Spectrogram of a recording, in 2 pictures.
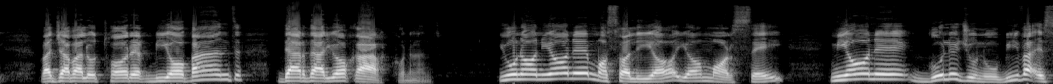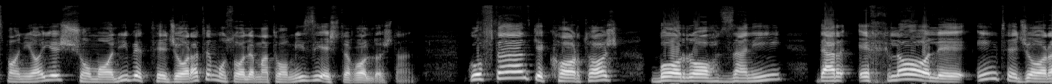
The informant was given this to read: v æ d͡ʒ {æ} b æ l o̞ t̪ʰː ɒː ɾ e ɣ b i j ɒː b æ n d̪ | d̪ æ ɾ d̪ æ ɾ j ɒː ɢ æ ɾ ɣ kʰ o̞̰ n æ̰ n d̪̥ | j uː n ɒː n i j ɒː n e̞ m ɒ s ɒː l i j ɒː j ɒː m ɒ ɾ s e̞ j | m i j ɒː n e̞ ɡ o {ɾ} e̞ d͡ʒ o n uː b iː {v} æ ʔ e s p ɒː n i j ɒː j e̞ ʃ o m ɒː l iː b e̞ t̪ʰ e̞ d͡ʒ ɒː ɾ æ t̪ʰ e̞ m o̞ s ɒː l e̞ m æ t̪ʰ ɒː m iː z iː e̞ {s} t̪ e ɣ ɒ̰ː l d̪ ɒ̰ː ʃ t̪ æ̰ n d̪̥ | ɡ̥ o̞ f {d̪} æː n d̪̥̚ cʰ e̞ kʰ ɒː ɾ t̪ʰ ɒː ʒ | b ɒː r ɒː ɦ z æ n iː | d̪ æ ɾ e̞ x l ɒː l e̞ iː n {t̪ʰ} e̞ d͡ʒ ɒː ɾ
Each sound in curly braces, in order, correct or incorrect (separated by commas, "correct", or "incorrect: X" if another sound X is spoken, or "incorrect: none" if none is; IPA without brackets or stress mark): correct, incorrect: l, correct, incorrect: ʃ, incorrect: t̪, correct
